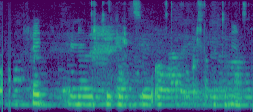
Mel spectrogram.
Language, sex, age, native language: Icelandic, female, 15, Icelandic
